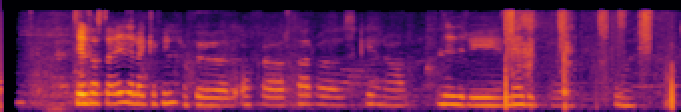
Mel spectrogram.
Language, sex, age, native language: Icelandic, female, 18-19, Icelandic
